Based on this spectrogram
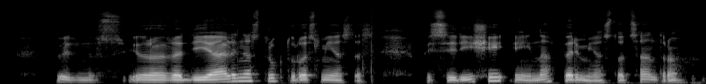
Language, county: Lithuanian, Klaipėda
